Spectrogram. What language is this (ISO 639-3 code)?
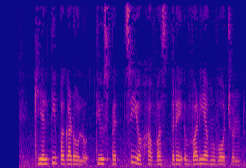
epo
